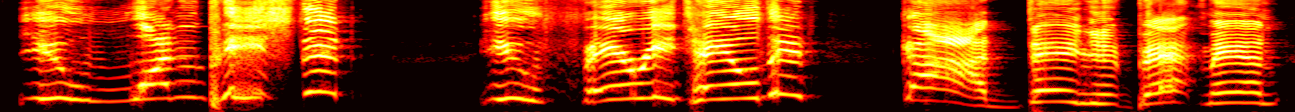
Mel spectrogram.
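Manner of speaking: high, loud, incredulous outburst; mock-furious shouting at Batman; outraged rant. Real, not acted.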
